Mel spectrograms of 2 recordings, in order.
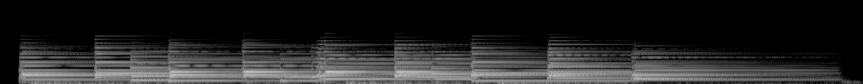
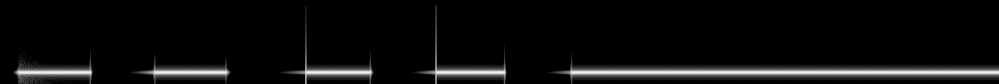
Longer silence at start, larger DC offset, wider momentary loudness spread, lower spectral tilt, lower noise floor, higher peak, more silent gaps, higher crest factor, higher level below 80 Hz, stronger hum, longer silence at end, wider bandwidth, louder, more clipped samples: about the same, 0.2 s vs 0.15 s; neither; first, 14 LU vs 6 LU; first, -11 dB/octave vs -6.5 dB/octave; second, -48 dBFS vs -83 dBFS; second, -8 dBFS vs -2 dBFS; second, none vs 2.43-2.47 s; first, 16 dB vs 6 dB; first, -48 dBFS vs -60 dBFS; neither; first, 0.25 s vs 0 s; first, 4.5 kHz vs 1.2 kHz; second, -24 LUFS vs -7 LUFS; neither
